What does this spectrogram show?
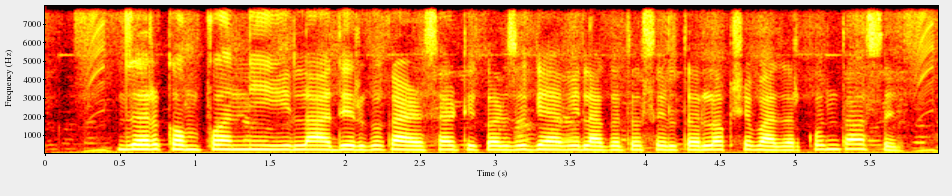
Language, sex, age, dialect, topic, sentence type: Marathi, female, 25-30, Varhadi, banking, statement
